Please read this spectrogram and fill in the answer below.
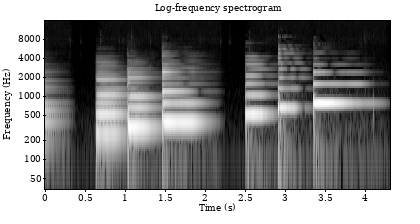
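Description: BandLab's Grand Piano virtual instrument, played from a computer keyboard: a rising three-note broken chord, then the same three notes an octave higher after the octave is shifted up. The last note rings out and fades near the end.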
